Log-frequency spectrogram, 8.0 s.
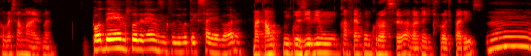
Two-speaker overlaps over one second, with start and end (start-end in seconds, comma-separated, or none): none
